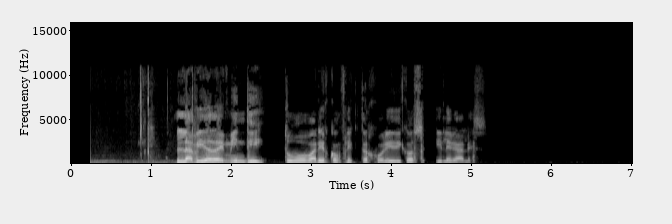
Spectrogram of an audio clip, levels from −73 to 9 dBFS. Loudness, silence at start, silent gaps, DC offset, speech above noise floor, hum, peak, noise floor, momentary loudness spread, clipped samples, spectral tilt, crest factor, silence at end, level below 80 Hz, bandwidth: -16 LUFS; 0.25 s; none; under 0.1%; 60 dB; none; 0 dBFS; -76 dBFS; 17 LU; under 0.1%; -5.5 dB/octave; 18 dB; 1.85 s; -54 dBFS; 11.5 kHz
